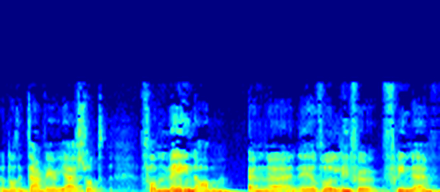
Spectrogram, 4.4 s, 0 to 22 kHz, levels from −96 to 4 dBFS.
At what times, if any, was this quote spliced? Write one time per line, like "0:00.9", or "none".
0:02.5

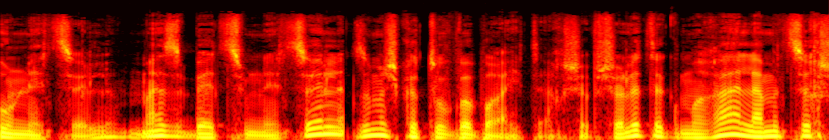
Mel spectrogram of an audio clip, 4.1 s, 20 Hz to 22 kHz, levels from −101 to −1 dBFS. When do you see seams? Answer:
0:01.7

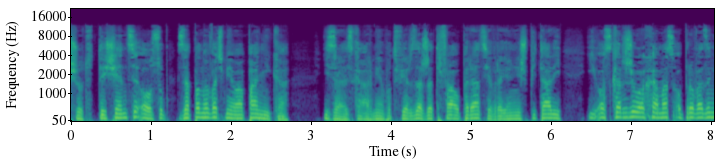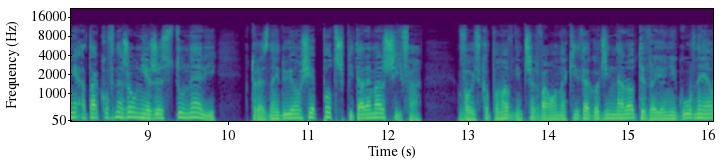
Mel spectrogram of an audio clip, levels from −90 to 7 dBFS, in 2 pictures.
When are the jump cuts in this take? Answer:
0:01.2
0:03.1

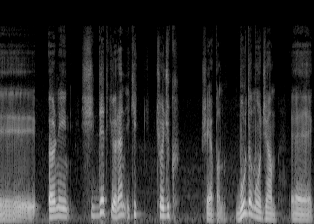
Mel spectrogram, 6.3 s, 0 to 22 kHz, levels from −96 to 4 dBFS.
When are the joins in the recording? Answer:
0:04.6

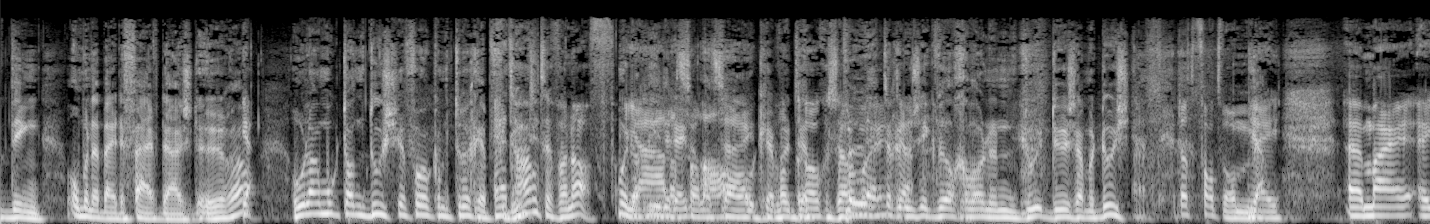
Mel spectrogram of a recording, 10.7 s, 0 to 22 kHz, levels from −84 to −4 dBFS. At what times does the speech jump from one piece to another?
0:04.6
0:08.8

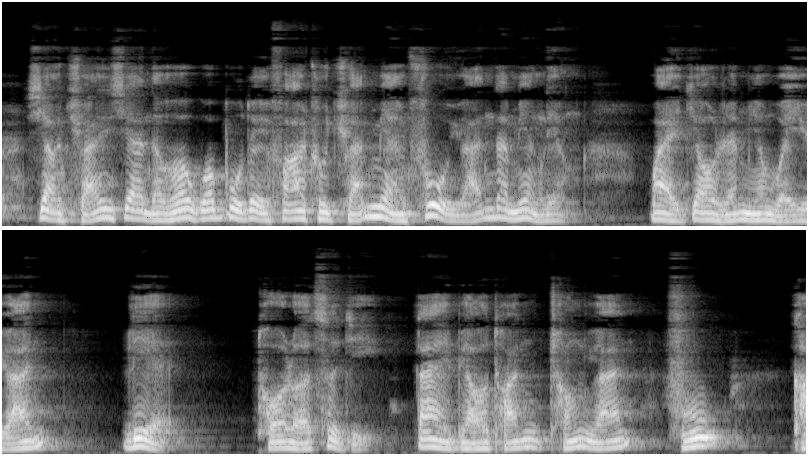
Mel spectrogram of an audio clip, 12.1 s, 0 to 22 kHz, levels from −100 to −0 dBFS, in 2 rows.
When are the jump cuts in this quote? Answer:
none

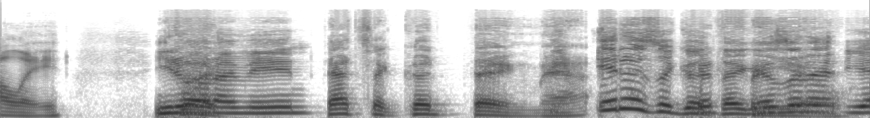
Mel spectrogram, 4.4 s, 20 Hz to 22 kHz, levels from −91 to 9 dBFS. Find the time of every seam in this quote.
none

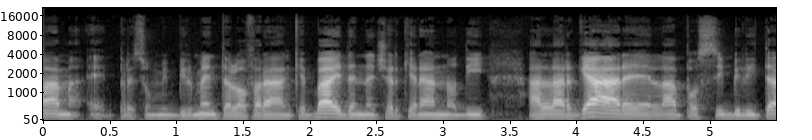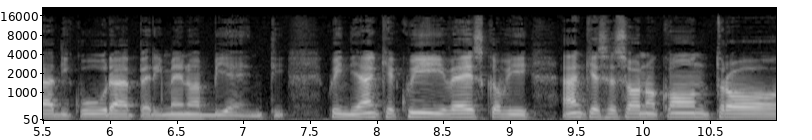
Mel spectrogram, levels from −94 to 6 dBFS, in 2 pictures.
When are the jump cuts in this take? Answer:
none

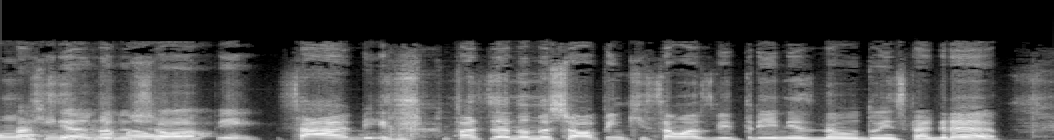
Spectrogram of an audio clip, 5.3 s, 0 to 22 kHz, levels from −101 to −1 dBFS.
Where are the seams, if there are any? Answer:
none

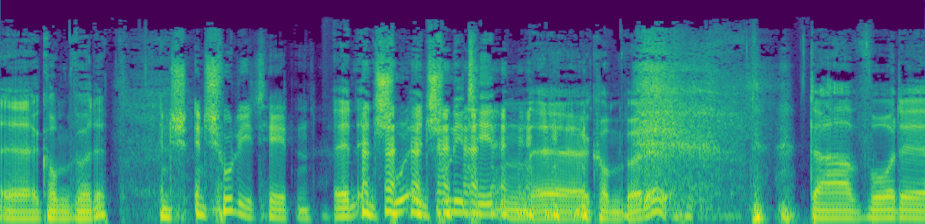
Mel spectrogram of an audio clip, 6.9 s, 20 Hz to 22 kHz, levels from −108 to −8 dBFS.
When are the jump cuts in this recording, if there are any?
none

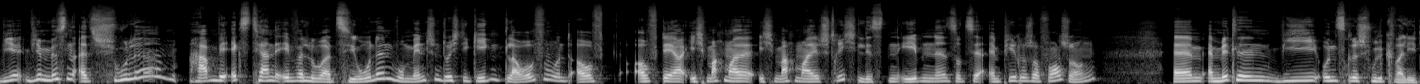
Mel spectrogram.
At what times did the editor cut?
none

